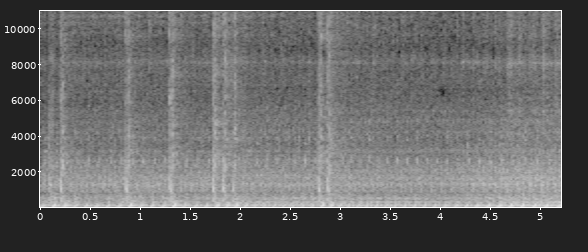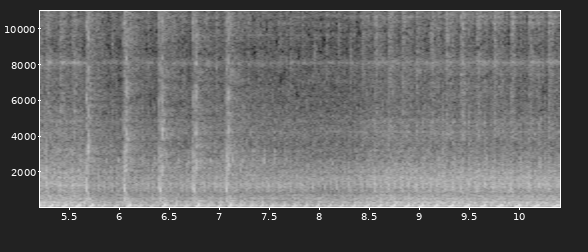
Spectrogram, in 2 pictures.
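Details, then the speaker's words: Yanmar single-cylinder diesel on a duck-type loader, rebuilt with 100 mm piston and No.2 cam (about one tooth off), starts hard first time then easy; quick, regular, even thumping with no extra knocking, running cleanly. "[ปรบมือ]อ่ะโอเคนะครับก็เสียงก็ประมาณนี้เนาะก็จะติดยากทีแรกครั้งนึงนะครับที่2ก็จะติดง่ายแล้วนะครับ"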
